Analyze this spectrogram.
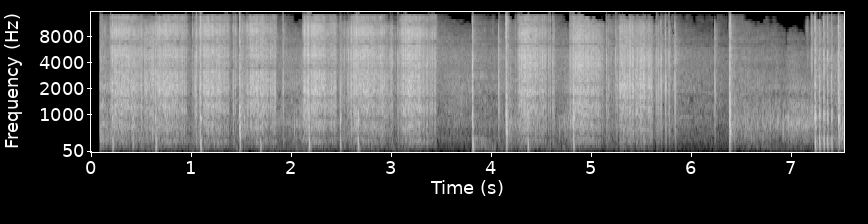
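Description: Fireworks display: a dense, continuous crackle of many small reports mixed with sharp bangs of bursting shells. The crackling thins out after about three and a half seconds, leaving separate bangs.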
